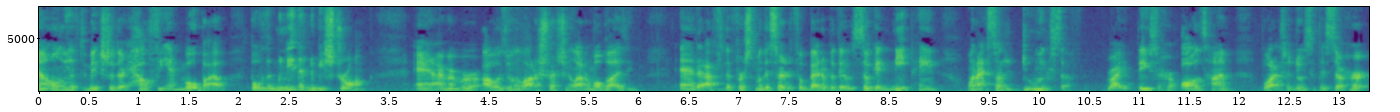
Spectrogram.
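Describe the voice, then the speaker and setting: Very fast speech comes from a man at a fairly high pitch, with ordinary pitch variation. Noticeable background noise is audible. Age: young. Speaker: fitness vlogger. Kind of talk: casual tutorial. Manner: casual.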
